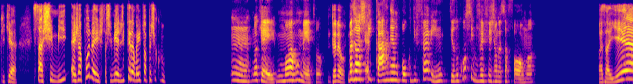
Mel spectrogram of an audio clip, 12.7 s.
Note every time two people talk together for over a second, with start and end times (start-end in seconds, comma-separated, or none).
none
